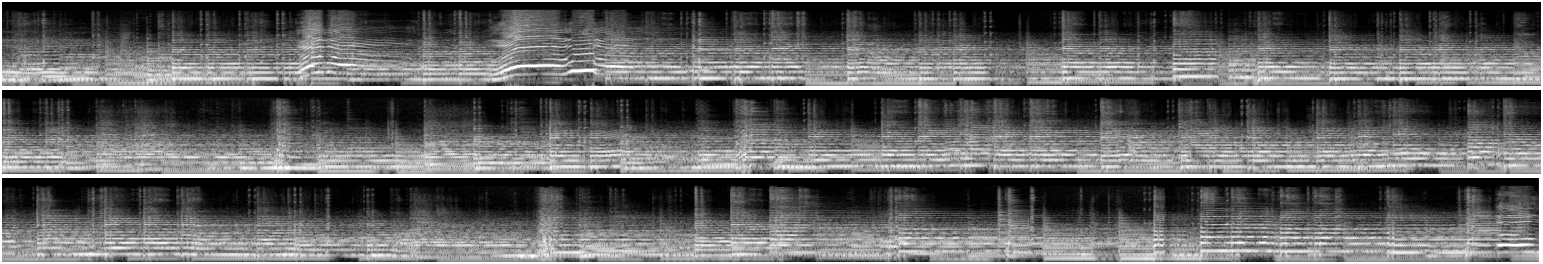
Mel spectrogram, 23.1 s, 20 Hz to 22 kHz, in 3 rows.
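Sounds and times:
acoustic guitars playing: 0.0 - 23.0.

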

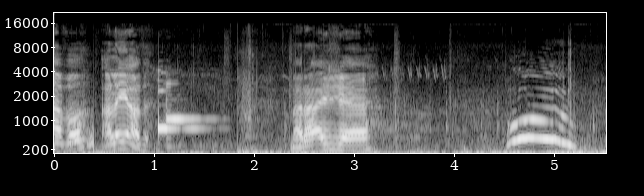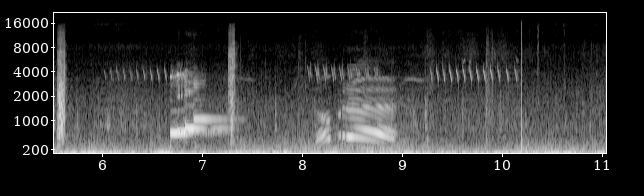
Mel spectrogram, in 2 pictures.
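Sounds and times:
wind rumble on microphone: 0.0 - 11.0
rapid high-pitched pulsing beep: 1.0 - 1.7, 6.7 - 7.4
tones stepping upward: 1.1 - 1.7, 6.7 - 7.4.

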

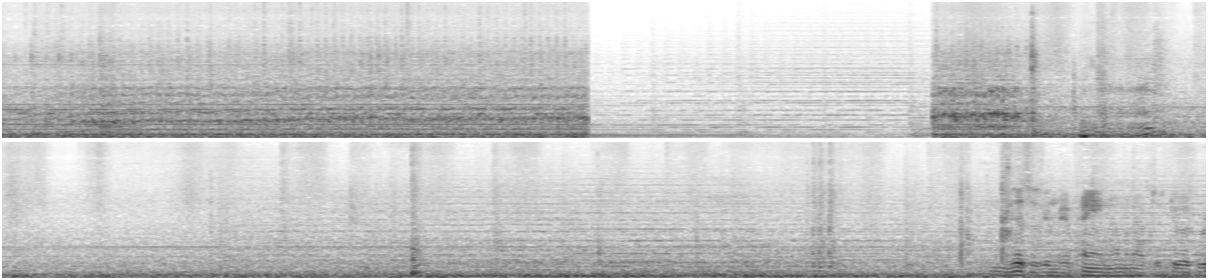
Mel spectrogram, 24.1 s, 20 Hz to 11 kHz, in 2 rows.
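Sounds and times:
electric spooling motor running: 0.0 - 5.9, 9.3 - 10.4.

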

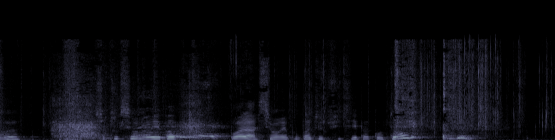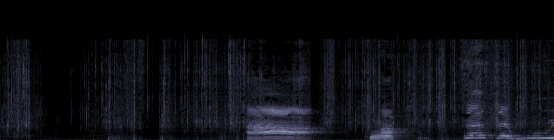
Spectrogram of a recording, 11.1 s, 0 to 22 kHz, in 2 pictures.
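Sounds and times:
plastic wrapper crinkling: 1.2 - 11.0.

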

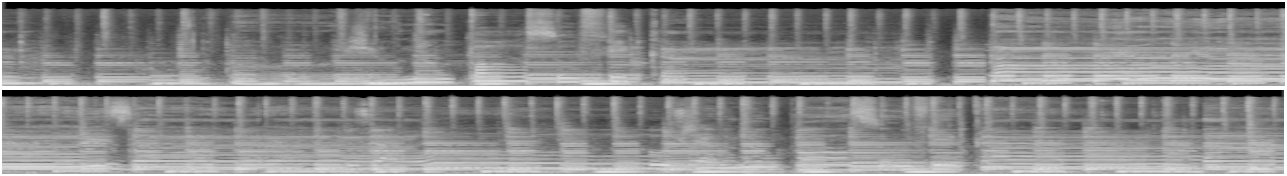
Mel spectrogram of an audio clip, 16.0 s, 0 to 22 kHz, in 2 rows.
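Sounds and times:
nylon-string acoustic guitar: 0.0 - 16.0
quick percussion beat: 0.0 - 16.0
soft vocal singing: 1.3 - 5.5, 6.2 - 16.0.

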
